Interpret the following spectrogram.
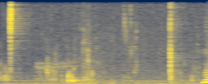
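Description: Near silence with a few faint mouth sounds of people sipping and swallowing juice from glasses: a sharp click just after the start and softer ones later.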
